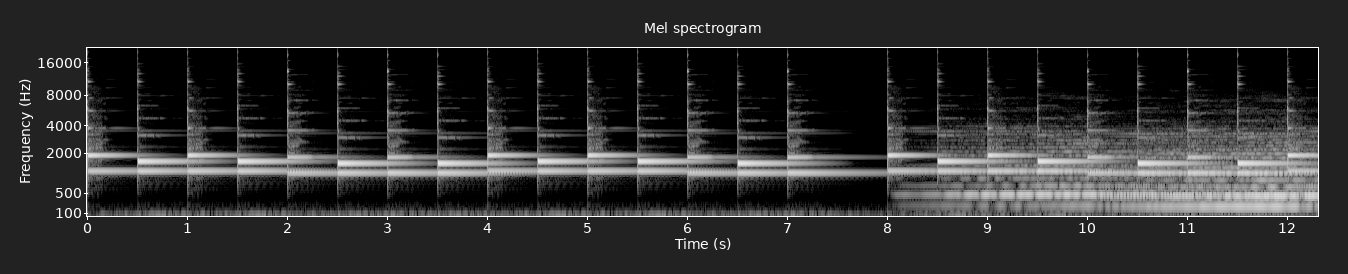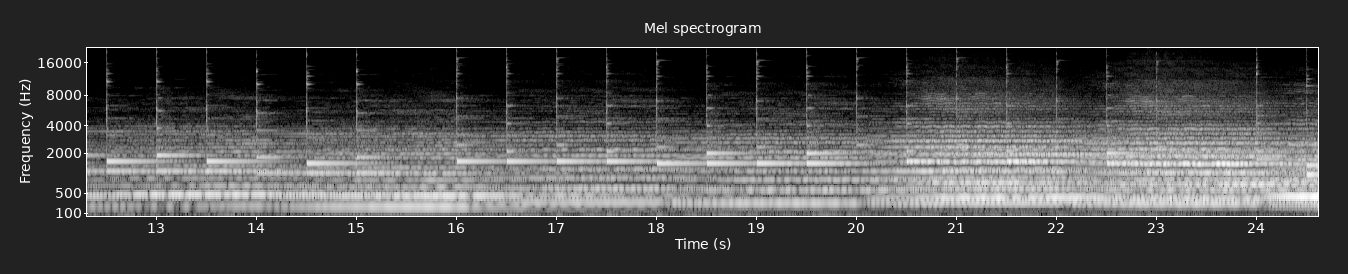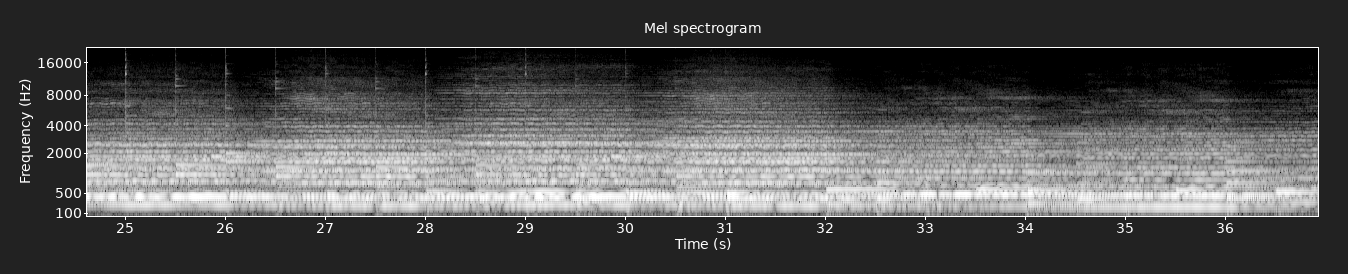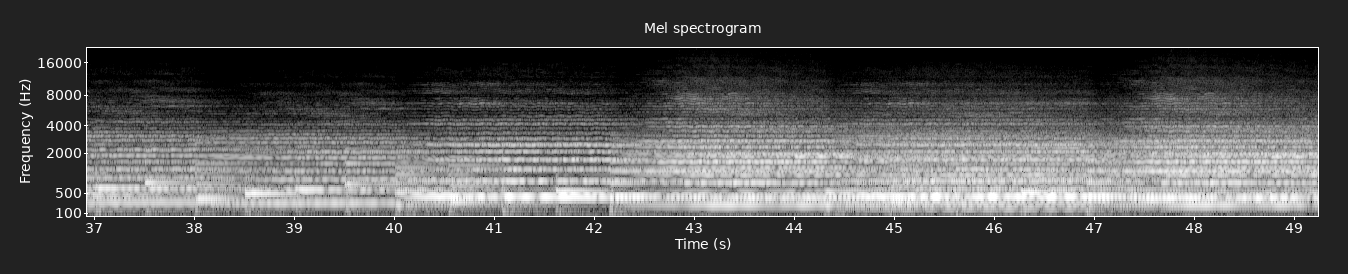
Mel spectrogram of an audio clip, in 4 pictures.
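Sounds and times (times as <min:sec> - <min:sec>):
music box: 0:00.0 - 0:49.2
sad spooky violin: 0:08.8 - 0:49.2.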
